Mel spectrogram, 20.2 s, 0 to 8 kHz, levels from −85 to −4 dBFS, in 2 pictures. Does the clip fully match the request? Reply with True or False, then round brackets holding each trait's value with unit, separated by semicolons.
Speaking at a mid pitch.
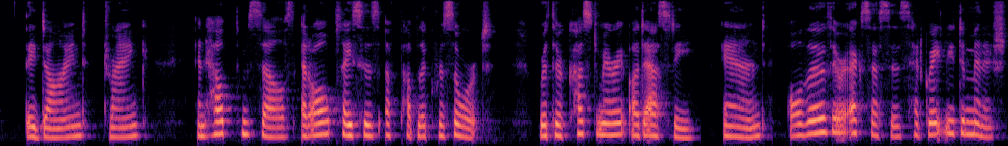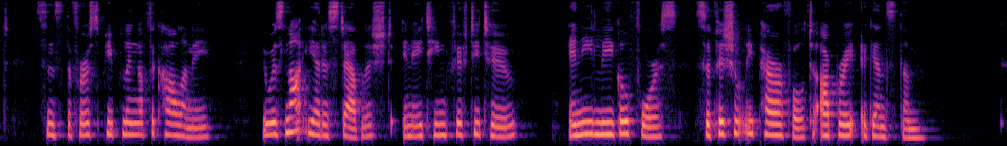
False (225 Hz)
